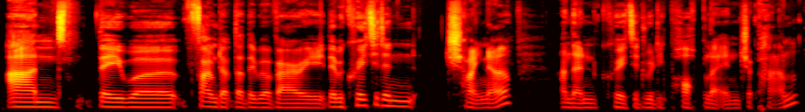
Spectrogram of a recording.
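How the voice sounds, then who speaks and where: Rambling young man, low voice. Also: moderate pace, a bit bright, clean tone, no echo, clean studio sound. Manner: rambling, peppered with "like". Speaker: podcast guest. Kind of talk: casual chat.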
